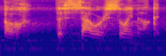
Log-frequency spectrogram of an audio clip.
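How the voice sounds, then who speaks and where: An actor playing a calm, reflective male scholar who speaks in a measured, precise way in game character voice lines. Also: on the low side, slight background noise, heavily acted, low-quality recording. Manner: measured, thoughtful, precise delivery.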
